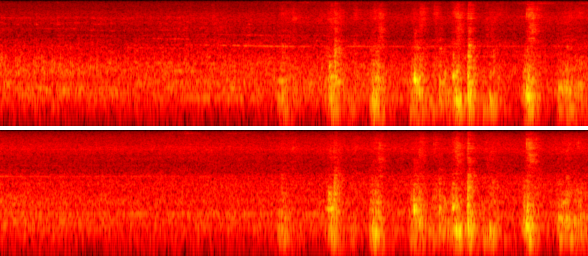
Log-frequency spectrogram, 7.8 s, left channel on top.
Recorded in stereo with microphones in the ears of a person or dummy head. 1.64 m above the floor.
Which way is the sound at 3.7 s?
20° right (ahead or behind).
